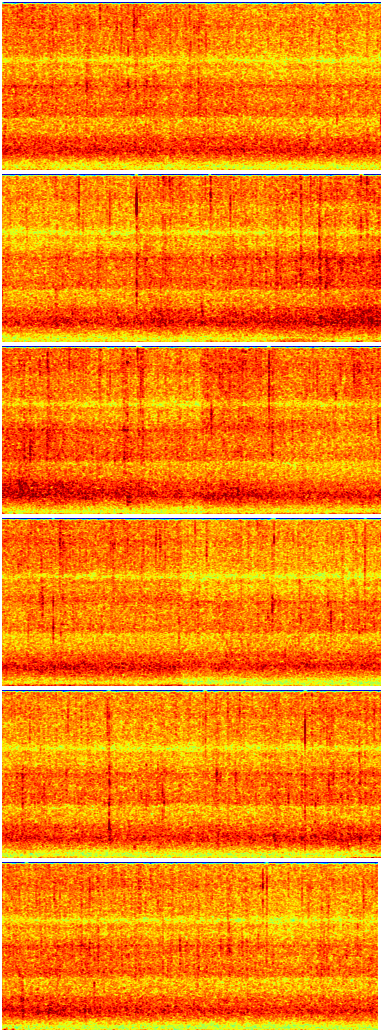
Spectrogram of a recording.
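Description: Heavy thunderstorm rain falling steadily, with a few low rumbling swells rising and fading under it.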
